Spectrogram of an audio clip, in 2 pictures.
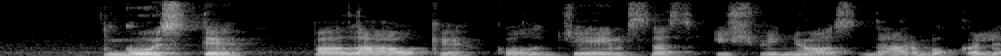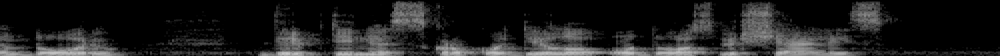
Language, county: Lithuanian, Klaipėda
